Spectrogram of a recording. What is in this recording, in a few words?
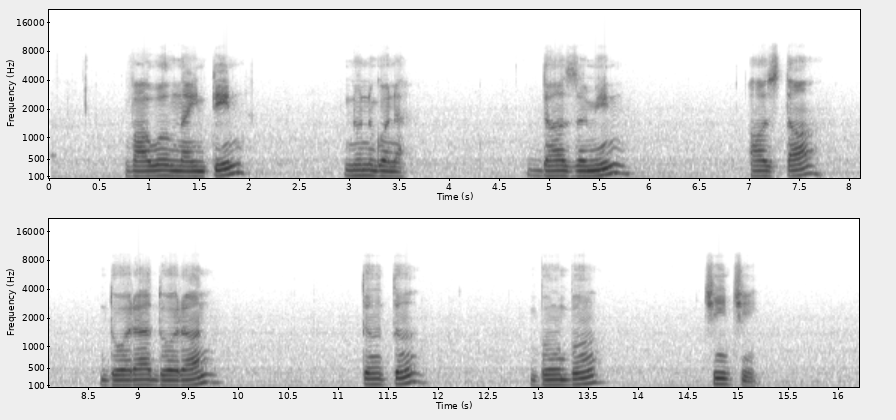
vowel kashmiri vowels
